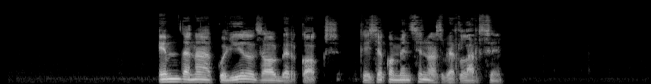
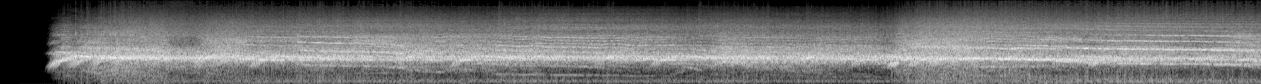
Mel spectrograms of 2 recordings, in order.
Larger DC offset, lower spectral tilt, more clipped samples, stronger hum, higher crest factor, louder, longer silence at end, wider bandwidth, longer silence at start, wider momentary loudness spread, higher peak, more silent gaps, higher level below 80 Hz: neither; first, -4.5 dB/octave vs 0.5 dB/octave; second, under 0.1% vs 3%; neither; first, 22 dB vs 8 dB; second, -21 LUFS vs -5 LUFS; first, 1.5 s vs 0 s; second, 11.5 kHz vs over 20 kHz; first, 1.6 s vs 0.5 s; first, 12 LU vs 4 LU; about the same, -2 dBFS vs 0 dBFS; neither; second, -54 dBFS vs -46 dBFS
